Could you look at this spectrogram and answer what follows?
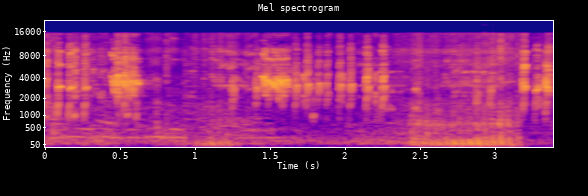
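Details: Chirping parrots give quick high chirps, loudest in two bursts early on, then softer scattered chirps over faint low rumbling.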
